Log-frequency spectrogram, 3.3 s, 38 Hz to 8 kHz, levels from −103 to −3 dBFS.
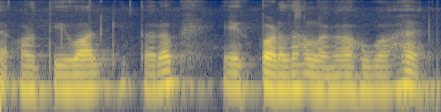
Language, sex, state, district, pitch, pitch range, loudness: Hindi, male, Jharkhand, Ranchi, 120 Hz, 115-125 Hz, -20 LUFS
